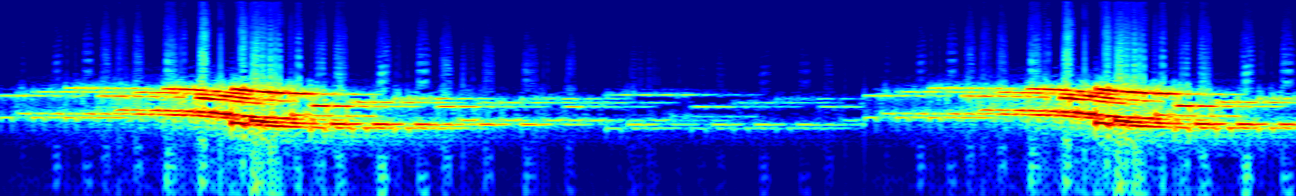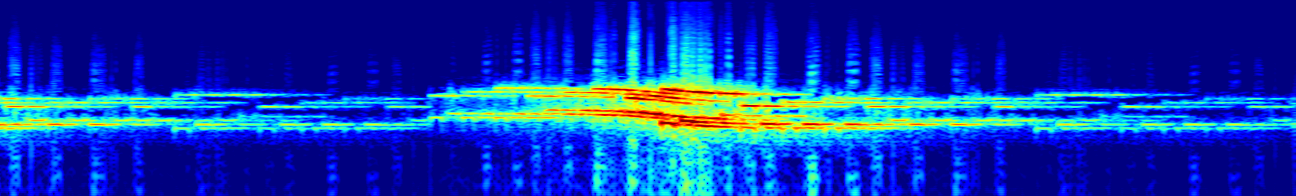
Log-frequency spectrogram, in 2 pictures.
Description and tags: A weird alien ice cream man speeds past you, not stopping!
